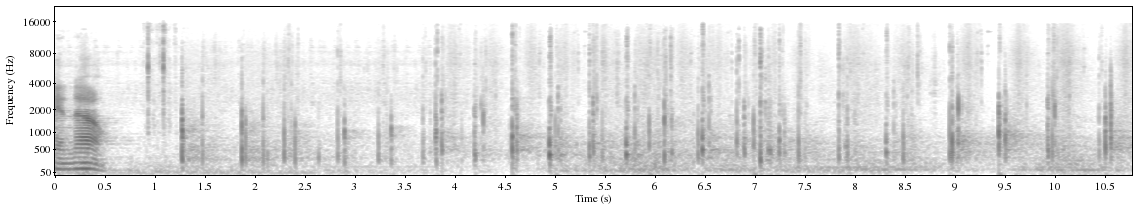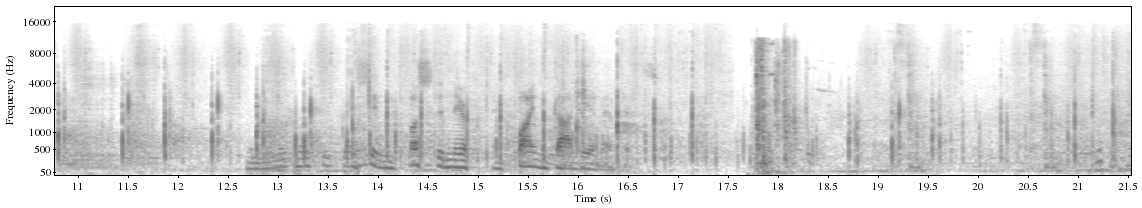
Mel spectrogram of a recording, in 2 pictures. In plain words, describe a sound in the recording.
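Footsteps tap on a hard floor and stairs.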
